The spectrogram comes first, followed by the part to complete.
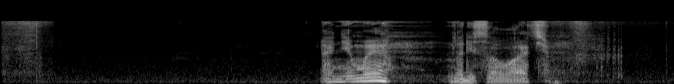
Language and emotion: Russian, neutral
